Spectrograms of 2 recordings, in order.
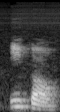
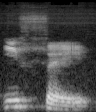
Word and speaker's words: hice: We want this C to sound like a soft C, like an S. Hacer, hice, hiciste.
